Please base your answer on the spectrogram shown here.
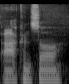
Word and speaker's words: Arkansas: Then have the now, Americans would pronounce that Kansas, but this is Arkansas, not Arkansas.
